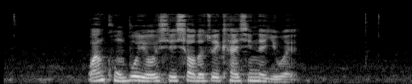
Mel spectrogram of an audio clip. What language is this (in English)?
Chinese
